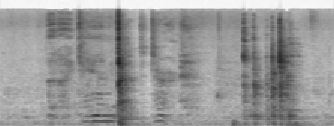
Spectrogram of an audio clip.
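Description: Steel pipe wrench and wrecking bar clanking and clicking against a stuck bathtub drain flange as the flange is forced to turn, with one sharp metallic knock about a second and a half in and a quick run of clicks near the end. Short low voice sounds of effort come between the knocks.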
